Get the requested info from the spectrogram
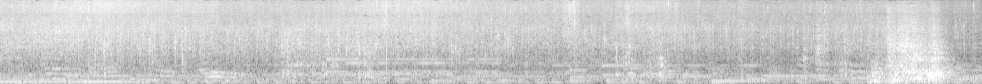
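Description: Pieces of masala-coated threadfin bream (kilimeen) deep-frying in a pan of hot oil, sizzling steadily while a flat metal skimmer stirs and lifts them. A short, louder burst of noise comes about nine seconds in.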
